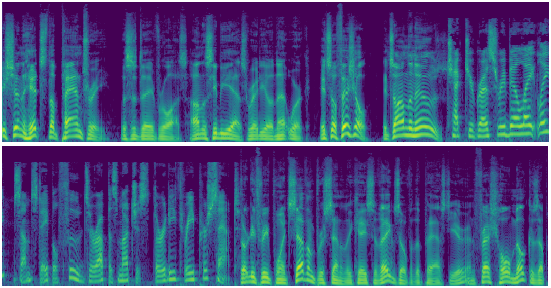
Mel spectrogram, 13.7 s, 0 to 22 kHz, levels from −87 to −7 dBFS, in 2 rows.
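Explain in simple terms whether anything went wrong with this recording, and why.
Nothing went wrong on the technical side of this speech recording; the signal holds steady the whole way, with no problems to point to at any moment.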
